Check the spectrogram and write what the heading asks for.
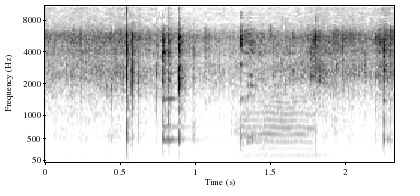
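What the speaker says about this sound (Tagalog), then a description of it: "Halu-haluin natin guys, ha." Relyenong bangus filling of ground meat is stirred in a frying pan, with a steady sizzle of oil and a few sharp scraping clinks of a spoon against the pan.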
